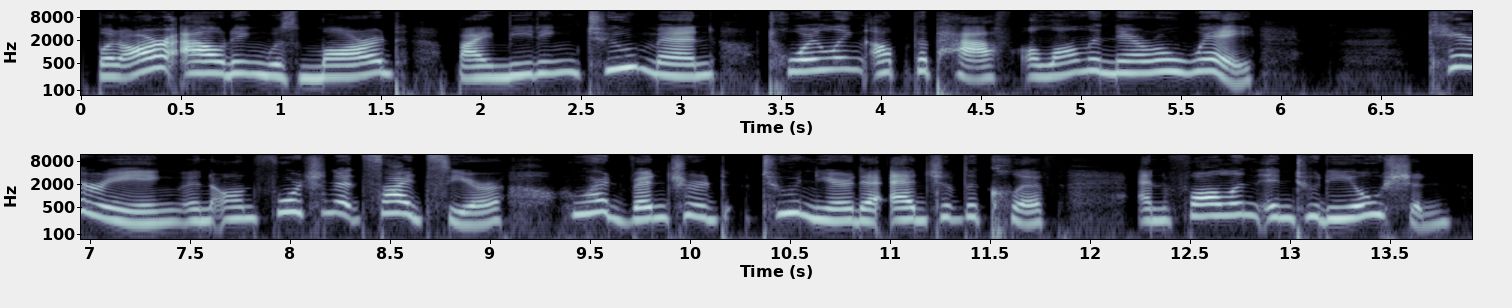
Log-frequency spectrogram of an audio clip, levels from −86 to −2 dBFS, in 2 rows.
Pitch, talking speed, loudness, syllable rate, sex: 265 Hz, 155 wpm, -22 LUFS, 4.8 syllables/s, female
